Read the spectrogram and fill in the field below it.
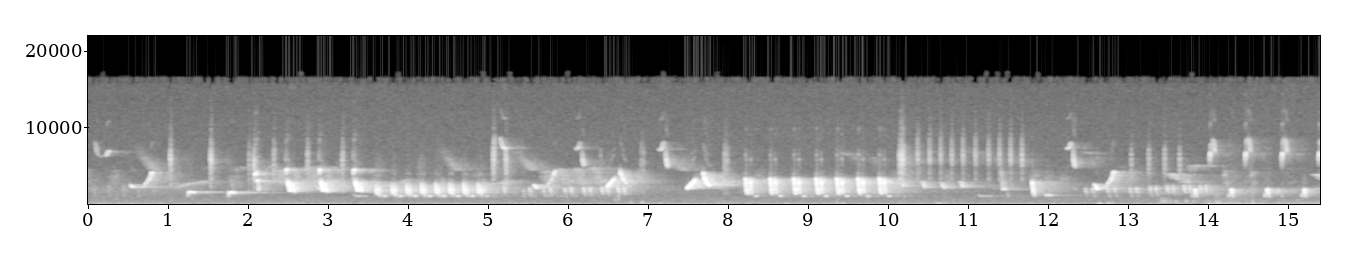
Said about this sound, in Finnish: Nykyisin viitakerttunen on kovin yleinen lintu jo täällä Kaakkois-Suomessa ja levittäytynyt länsirannikolle saakka. Suomessa on ehkä noin 50 000 paria viitakerttusia.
